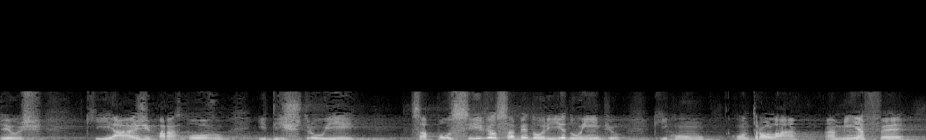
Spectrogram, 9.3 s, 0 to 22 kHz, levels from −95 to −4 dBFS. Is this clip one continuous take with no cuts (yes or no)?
no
